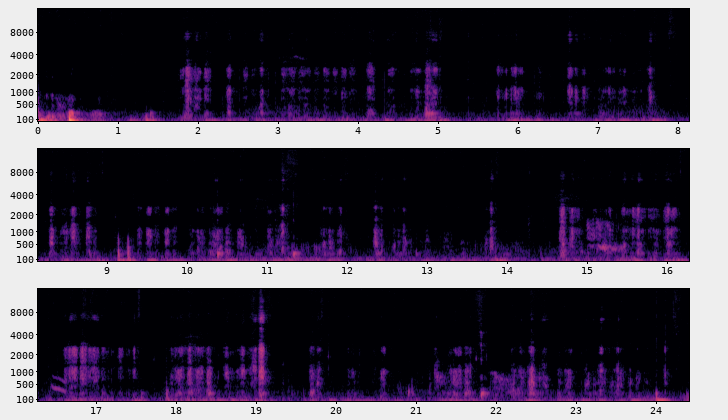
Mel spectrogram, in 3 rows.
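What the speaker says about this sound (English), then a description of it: "I'm going to move the mic down to the paper so you can hear the pen writing." A HongDian N7 fountain pen with a fine nib writes on paper close to the microphone, making faint, irregular scratchy strokes and taps in short bursts over a quiet background.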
